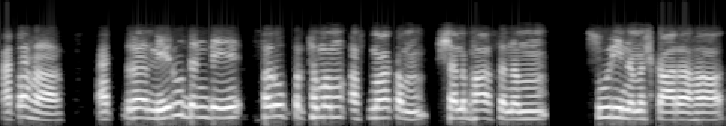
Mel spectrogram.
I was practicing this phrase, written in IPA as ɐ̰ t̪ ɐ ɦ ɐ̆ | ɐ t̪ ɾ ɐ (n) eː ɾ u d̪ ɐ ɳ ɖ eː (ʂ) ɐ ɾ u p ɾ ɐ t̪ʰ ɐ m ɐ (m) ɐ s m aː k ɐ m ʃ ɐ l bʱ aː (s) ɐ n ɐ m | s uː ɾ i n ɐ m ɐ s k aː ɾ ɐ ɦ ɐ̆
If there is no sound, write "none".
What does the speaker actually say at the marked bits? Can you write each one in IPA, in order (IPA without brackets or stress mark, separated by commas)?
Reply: m, s, m, s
